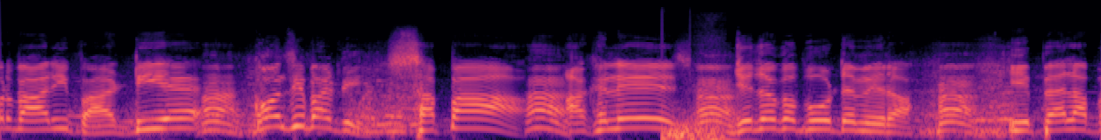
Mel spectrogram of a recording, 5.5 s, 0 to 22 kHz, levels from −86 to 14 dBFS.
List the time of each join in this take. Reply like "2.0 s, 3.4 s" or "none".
3.4 s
